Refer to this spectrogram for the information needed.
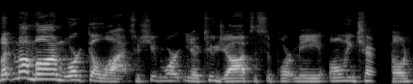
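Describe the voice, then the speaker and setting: This man's raised, projected voice has a bright, sharp tone, very wide pitch swings and a moderate pace. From US South, South Carolina. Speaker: entrepreneur and author. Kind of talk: interview.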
